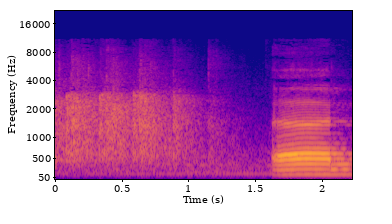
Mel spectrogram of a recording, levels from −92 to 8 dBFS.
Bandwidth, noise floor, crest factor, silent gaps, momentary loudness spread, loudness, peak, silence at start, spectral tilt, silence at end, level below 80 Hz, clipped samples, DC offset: 10 kHz; -42 dBFS; 16 dB; none; 20 LU; -19 LUFS; -4 dBFS; 0 s; -6 dB/octave; 0 s; -68 dBFS; under 0.1%; under 0.1%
